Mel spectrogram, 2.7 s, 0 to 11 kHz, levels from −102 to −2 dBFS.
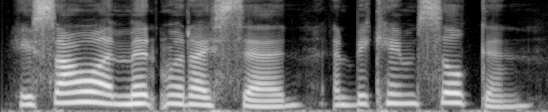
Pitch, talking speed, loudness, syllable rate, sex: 235 Hz, 220 wpm, -16 LUFS, 5.2 syllables/s, female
